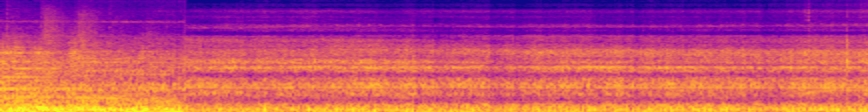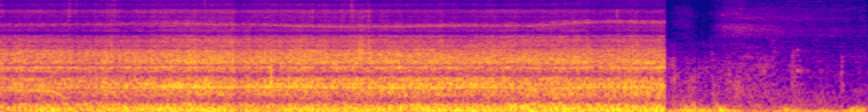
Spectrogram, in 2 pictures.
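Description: Engine of a tracked armoured vehicle running as it drives, a steady drone over a low rumble. It comes in about a second in and cuts off abruptly near the end.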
